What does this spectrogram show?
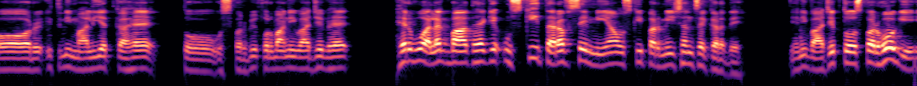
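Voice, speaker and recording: A man speaks at a medium pitch, his voice swinging very widely up and down. The recording is very clean with a silent background, dry and close with no echo. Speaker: Islamic scholar giving a lecture. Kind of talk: religious lecture on Qurbani rulings. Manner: explanatory, lecture style.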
